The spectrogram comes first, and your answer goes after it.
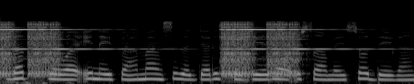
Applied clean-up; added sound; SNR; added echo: none; Telephone; -4 dB; none.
